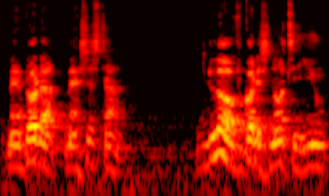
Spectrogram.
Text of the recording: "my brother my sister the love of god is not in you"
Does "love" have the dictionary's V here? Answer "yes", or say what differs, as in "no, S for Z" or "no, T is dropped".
no, V is dropped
